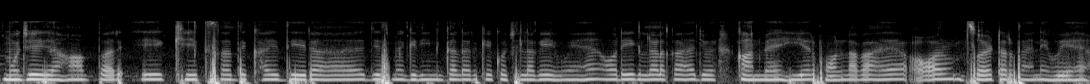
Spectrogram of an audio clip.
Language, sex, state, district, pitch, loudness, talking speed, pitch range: Hindi, female, Bihar, Jahanabad, 220 Hz, -18 LUFS, 180 wpm, 215-225 Hz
